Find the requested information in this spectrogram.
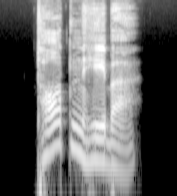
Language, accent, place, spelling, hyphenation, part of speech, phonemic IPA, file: German, Germany, Berlin, Tortenheber, Tor‧ten‧he‧ber, noun, /ˈtɔʁtn̩ˌheːbɐ/, De-Tortenheber.ogg
- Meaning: cake slice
